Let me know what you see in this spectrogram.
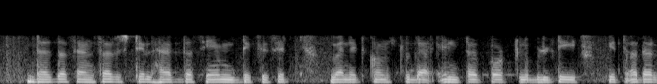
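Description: Speech carried over an AMR narrowband mobile link, with nothing above 4 kHz, shows gain pumping throughout. The quiet room noise, normally about 35 dB below the voice, is caught up in a gain swing of around 15 dB. The likely cause is input gain set far too high, with a fast limiter or compressor clamping down on each peak. What separates this from noise suppression is that loud and soft passages are squashed toward one level. From 3.48 s to 5.60 s there is an AMR rate drop, with the codec stepping down from 12.2 kbps to 4.75 kbps, presumably on a weak radio link where the network trades speech bits for error protection. The voice turns buzzier and more synthetic, and the background takes on a swirling quality, then clears once the rate returns. Unlike a bandwidth switch or a packet loss, the band stays the same and there is no gap or dropout. Only the texture of the voice degrades.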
